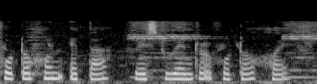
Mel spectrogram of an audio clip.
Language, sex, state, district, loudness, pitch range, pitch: Assamese, female, Assam, Kamrup Metropolitan, -16 LUFS, 245-270 Hz, 255 Hz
